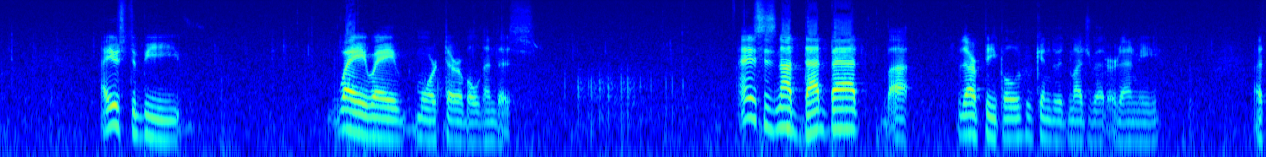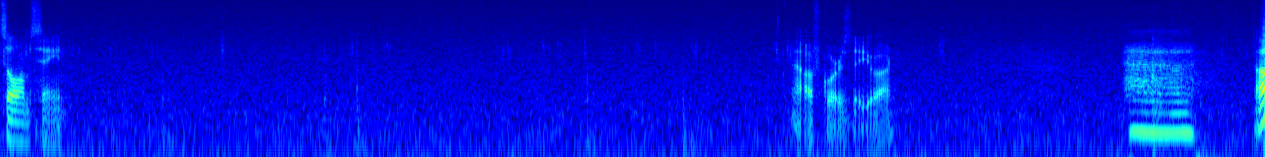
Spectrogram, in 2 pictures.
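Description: A young man talks in short bursts close to a microphone.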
